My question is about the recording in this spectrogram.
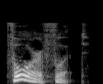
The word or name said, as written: forefoot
